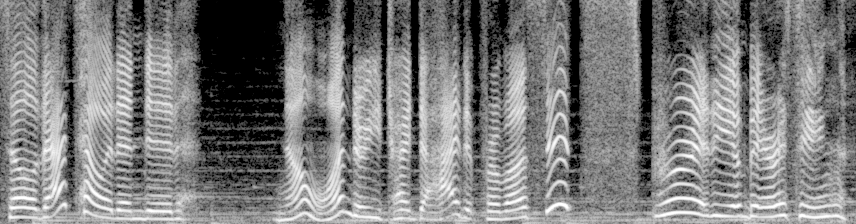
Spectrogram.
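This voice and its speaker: A woman voicing an excitable, quippy young female companion in a game. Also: very high-pitched, unhurried, music in the background, heavily acted. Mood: musing. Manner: animated, quippy.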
